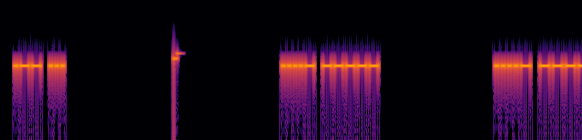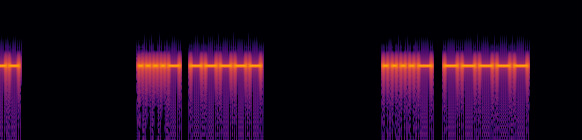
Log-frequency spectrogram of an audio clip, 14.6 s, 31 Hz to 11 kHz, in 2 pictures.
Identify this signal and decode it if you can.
Morse code, heard as a keyed tone, about 30 wpm, 700 Hz. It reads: WS 40 40 40 40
